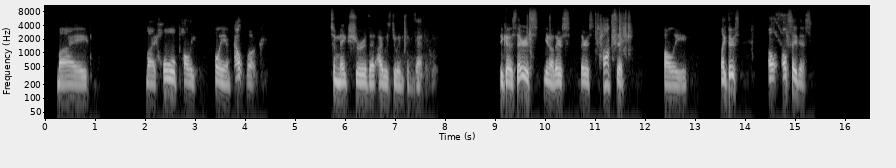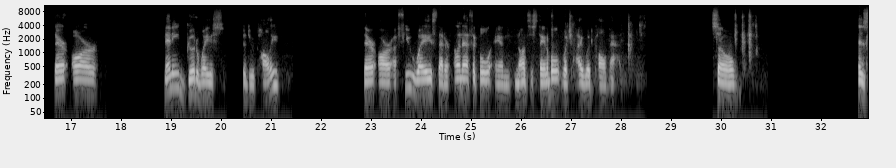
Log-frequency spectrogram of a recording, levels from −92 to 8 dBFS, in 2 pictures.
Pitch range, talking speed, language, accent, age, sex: 100-130 Hz, 100 wpm, English, American, 40-59, male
